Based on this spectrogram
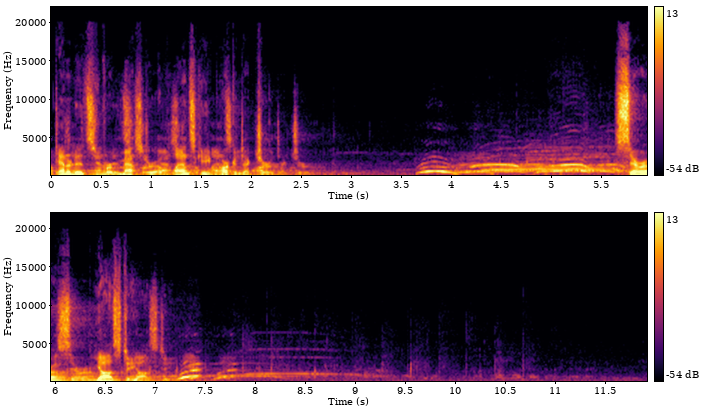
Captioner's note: cheering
